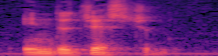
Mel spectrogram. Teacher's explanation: sound which is the same as j as in religious and t when preceded by s can have the sound of soft ch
